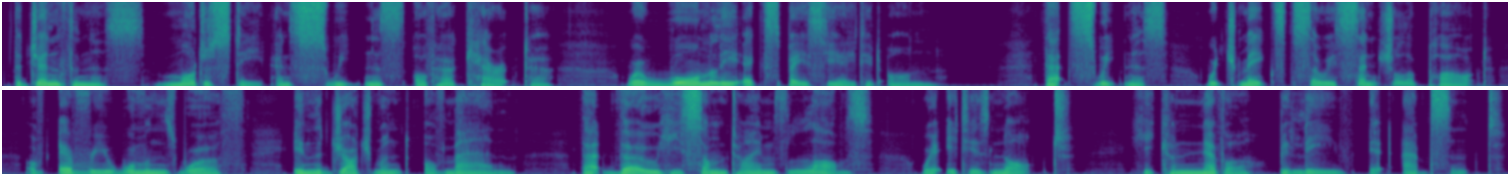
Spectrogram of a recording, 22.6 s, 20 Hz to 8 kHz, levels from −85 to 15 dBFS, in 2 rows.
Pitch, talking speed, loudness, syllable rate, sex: 145 Hz, 115 wpm, -22 LUFS, 4.0 syllables/s, female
